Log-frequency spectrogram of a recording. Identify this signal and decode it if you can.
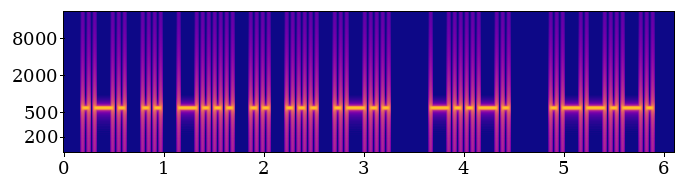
Morse code, heard as a keyed tone, about 20 wpm, 600 Hz. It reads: RIBISL / @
